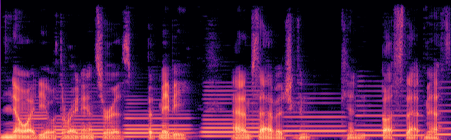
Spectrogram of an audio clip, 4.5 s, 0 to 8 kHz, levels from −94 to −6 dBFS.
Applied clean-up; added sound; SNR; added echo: classical method log-MMSE.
